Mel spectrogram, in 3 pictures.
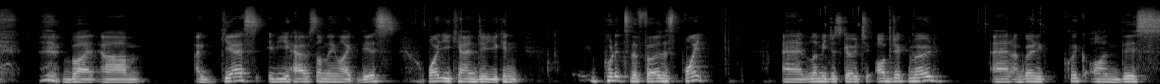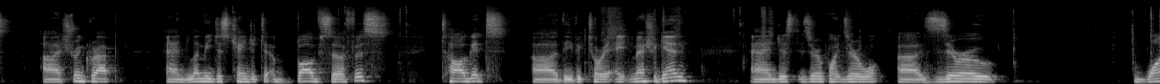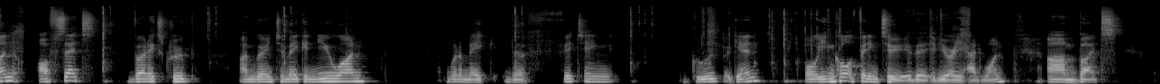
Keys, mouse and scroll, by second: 4.5 scroll up 1, 4.5-5.4 middle drag, 6.6 Tab, 7.5 Tab, 8.1 click, 8.8 middle drag, 9.7 click, 10.2 click, 13.7-15.2 drag, 15.5-18.5 drag, 18.9-23.6 drag, 24.2-25.3 drag, 25.9 click, 28.3 click, 29.4 click, 29.5-33.0 drag, 31.1 t.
